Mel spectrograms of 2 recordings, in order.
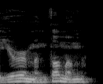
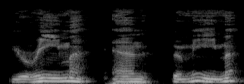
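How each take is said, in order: First: The term is said with English pronunciation. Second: The term is said with Hebrew-like pronunciation. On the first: The speaker calls it wrong. "our English pronouncing tongues want to say" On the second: The speaker calls it right. "the actual Hebrew or closer to the Hebrew pronunciation"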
